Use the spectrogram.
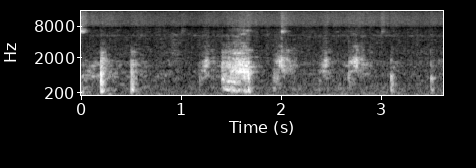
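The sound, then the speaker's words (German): A lamb bleats over and over in short, thin cries, with one longer drawn-out bleat in the middle. The calls are fairly quiet, and no one speaks. “Warte, Digga, von wo kommt dieses Schaf?”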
